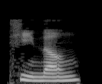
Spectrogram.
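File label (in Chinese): "体能", Mandarin Chinese; hsk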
